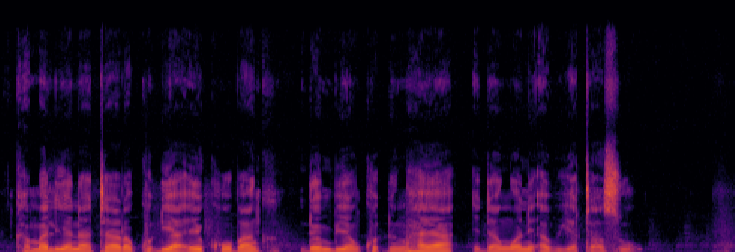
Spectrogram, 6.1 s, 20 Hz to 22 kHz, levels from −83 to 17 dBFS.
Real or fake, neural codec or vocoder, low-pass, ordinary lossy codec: real; none; 19.8 kHz; none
